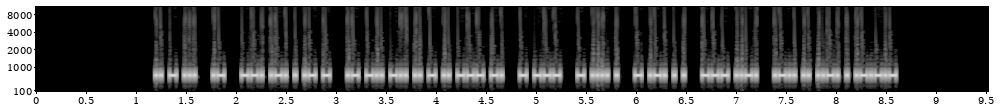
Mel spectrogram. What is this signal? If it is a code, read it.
Morse code, heard as a keyed tone, about 50 wpm, 700 Hz. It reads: ITS A GREAT ADDITION TO THE TREE OF LIFE.
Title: Sentences from Top 1000 Words - Review Part 6 - 50wpm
